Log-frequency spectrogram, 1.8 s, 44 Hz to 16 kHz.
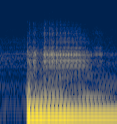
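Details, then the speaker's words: Harmony HA-RD12 dual 12-inch subwoofers on a 50 Hz tone at about 4,300 watts, in a box that seems oddly tuned (about 138 dB): a deep bass blast with a harsh, buzzy edge; the subs are overdriven and distorting. "The subs are sounding terrible, maxing out real bad."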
